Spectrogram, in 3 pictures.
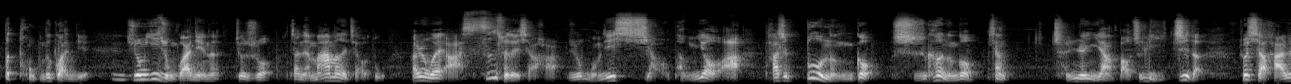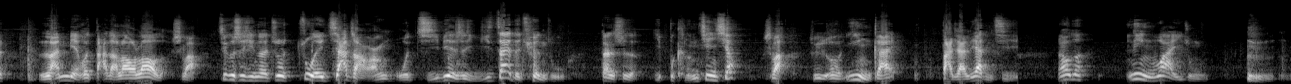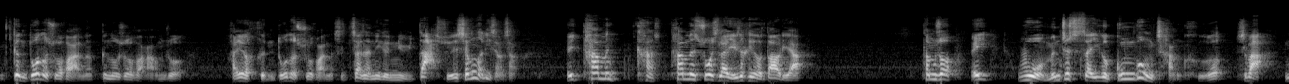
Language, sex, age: Chinese, male, 50-69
